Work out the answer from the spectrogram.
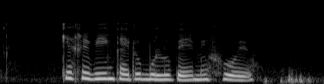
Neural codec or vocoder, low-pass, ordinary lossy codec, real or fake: none; 7.2 kHz; none; real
